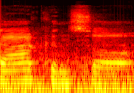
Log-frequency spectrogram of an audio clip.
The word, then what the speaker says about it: Arkansas: you can answer the question why is it pronounced Arkansas and not Aransas I can't tell you it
